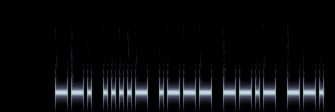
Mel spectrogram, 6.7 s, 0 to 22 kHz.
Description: Morse code, heard as a keyed tone, about 15 wpm, 700 Hz. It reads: G4JQG
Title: DXCC-100 Call Signs - 5 Characters - 15wpm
